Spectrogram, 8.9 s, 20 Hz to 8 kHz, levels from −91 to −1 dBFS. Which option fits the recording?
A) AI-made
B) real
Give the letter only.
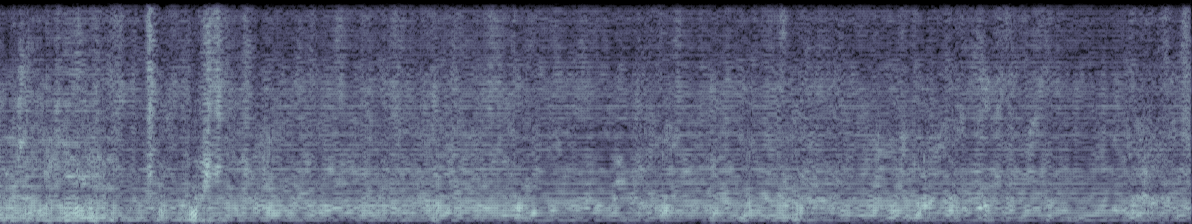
A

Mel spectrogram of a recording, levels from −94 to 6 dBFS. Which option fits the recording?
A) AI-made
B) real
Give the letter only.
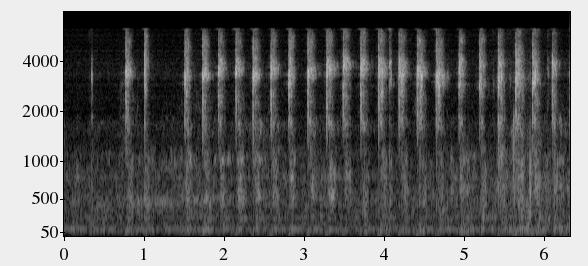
A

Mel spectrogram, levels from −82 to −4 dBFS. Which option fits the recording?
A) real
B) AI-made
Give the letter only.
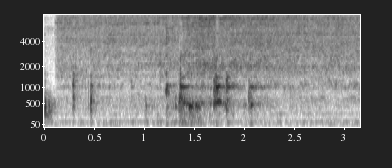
B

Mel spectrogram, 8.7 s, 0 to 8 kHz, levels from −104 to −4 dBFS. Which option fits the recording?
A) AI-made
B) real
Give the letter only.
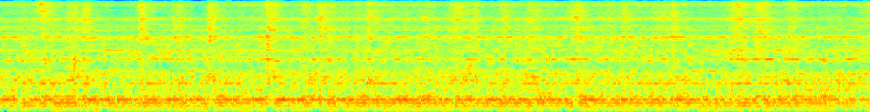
A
